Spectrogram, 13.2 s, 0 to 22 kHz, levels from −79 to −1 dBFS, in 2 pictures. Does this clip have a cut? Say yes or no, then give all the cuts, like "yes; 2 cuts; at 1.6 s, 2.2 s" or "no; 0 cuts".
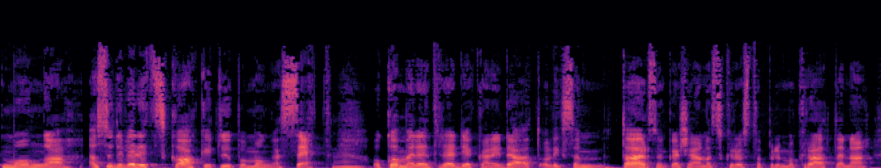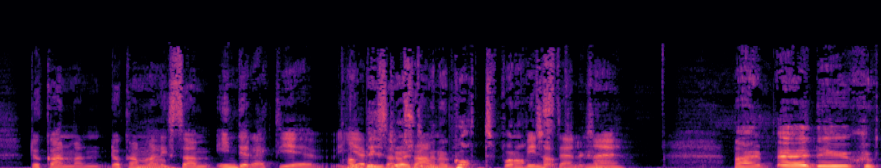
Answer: yes; 2 cuts; at 1.6 s, 4.9 s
